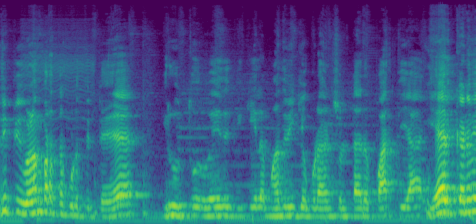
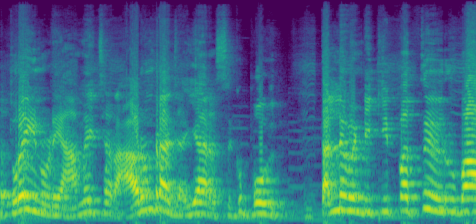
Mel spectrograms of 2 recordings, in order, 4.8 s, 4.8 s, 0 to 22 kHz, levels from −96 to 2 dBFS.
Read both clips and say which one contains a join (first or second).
second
